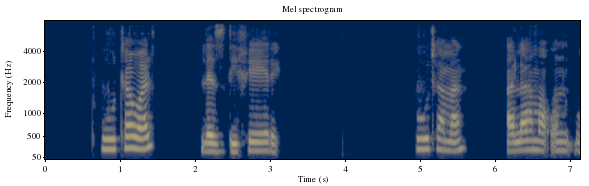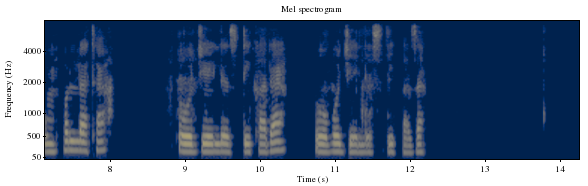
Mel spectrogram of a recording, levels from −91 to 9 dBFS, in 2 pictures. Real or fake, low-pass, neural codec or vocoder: real; 7.2 kHz; none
